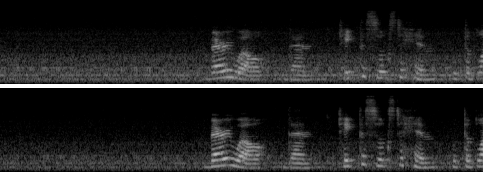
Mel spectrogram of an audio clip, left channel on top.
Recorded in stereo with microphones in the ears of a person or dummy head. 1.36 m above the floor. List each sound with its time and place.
2.0 s a woman speaking: 80° right, 1.5 m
